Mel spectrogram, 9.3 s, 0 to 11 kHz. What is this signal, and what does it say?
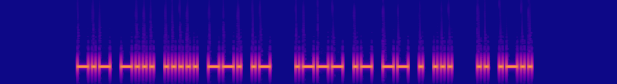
Morse code, heard as a keyed tone, about 21 wpm, 700 Hz. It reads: KB5GA JAMES IL
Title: K1USN SST QSO Practice - 22wpm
